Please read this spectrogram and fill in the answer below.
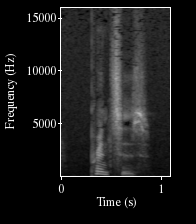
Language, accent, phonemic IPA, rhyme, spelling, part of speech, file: English, US, /ˈpɹɪnsɪz/, -ɪnsɪz, princes, noun / verb, En-us-princes.ogg
- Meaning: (noun) plural of prince; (verb) third-person singular simple present indicative of prince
